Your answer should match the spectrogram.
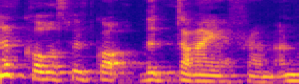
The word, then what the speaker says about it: diaphragm: course we've got the diaphragm and when we spell that word don't forget the G it's spelled okay don't forget that G so the diaphragm is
